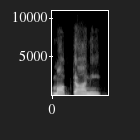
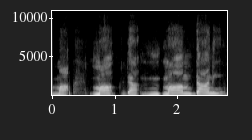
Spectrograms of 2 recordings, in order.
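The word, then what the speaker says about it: Mamdani: That And Cuomo that's what Mop Donnie. I kept saying Mom Donnie. I have a hard time pronouncing his name for some reason.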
